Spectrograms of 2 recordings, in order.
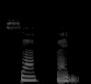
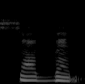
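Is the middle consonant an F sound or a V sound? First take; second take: F sound; V sound. First: The middle consonant is a voiceless F sound. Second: The middle consonant is a voiced V sound. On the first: The speaker calls it wrong. "Otherwise the word will sound like seven. We don't want that" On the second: The speaker calls it right. "your voice really needs to remain fully engaged as well as vibrating"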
